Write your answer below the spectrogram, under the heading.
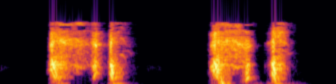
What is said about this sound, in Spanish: De repente me cogió un ataque de tos.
